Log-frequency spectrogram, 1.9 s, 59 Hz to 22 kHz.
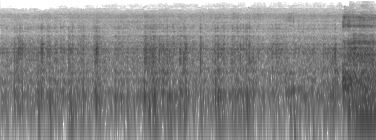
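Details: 1955 GE Musaphonic Model 581 tube radio: steady rough crackle and hiss across the dial, with no station received even one a mile away, from leaky silver mica capacitors in the IF transformers.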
